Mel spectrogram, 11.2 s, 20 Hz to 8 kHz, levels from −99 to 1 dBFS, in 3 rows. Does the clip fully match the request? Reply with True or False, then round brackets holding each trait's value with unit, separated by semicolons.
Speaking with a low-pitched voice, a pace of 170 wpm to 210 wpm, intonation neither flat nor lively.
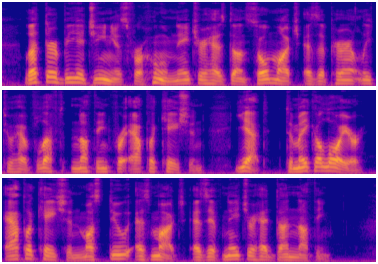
True (120 Hz; 190 wpm; 4.6 semitones)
